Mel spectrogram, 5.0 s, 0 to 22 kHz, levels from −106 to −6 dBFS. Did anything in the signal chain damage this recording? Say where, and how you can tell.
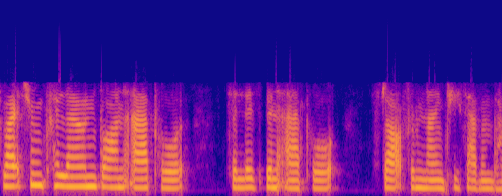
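Yes, G.729 codec damage runs throughout the speech, at the codec stage. The band stops sharply near 4 kHz, so sibilants lose their hiss, and vowels carry a plainly audible rough, buzzy, slightly synthetic edge. This fits an 8 kbit/s G.729A encode. The codec discards the waveform and rebuilds each 10 ms frame from a vocal-tract filter, a pitch predictor and a few sparse pulses. That coarse excitation is what leaves the roughness.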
